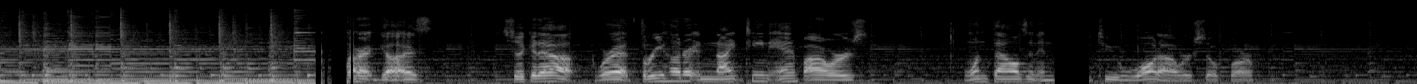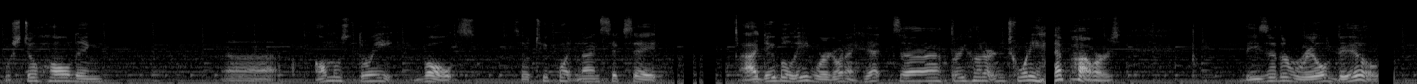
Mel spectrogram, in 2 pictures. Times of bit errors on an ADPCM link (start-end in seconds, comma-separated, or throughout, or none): none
